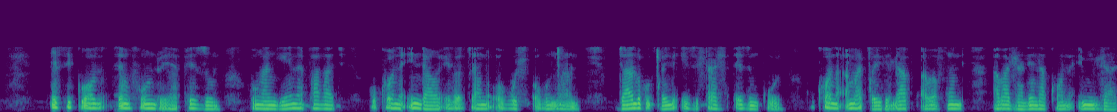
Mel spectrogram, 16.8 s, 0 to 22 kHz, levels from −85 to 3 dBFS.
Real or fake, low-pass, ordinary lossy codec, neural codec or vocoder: fake; 7.2 kHz; AAC, 16 kbps; codec, 16 kHz, 4 kbps, FreqCodec, larger model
